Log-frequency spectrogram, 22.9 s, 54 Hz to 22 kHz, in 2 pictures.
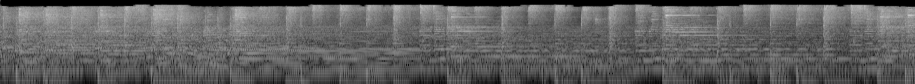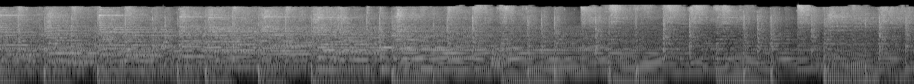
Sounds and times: Progressive rock: 0:00.0 - 0:22.8.

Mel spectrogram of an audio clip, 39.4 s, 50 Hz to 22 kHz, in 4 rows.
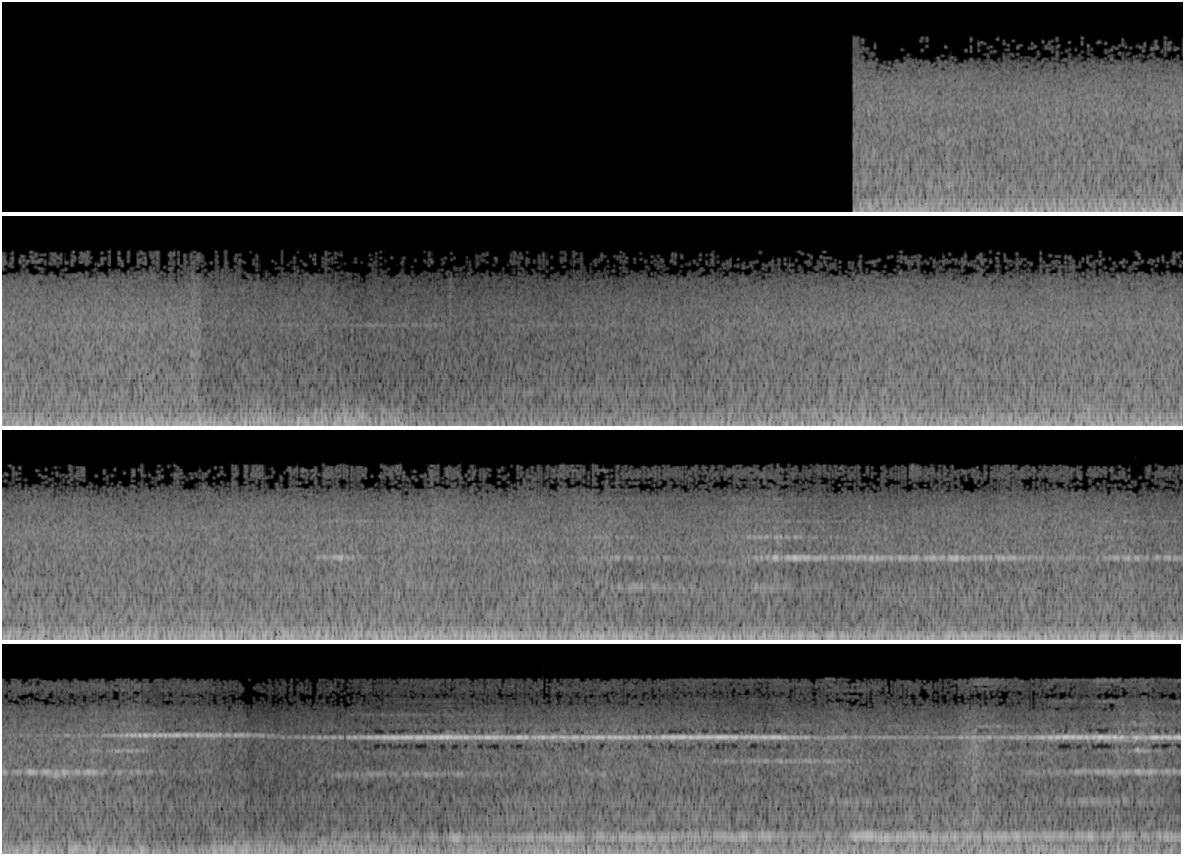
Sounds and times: Outside, rural or natural: 0:07.1 - 0:39.3
Railroad car, train wagon: 0:07.1 - 0:39.3
Train: 0:07.1 - 0:39.3.

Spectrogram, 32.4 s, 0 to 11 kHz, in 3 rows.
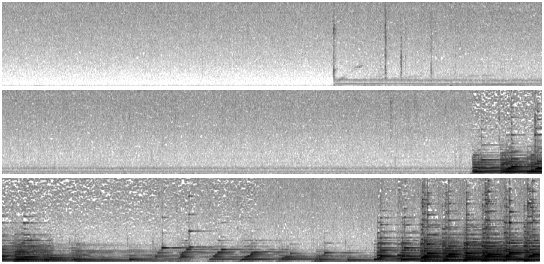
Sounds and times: New-age music: 0:20.2 - 0:32.3.

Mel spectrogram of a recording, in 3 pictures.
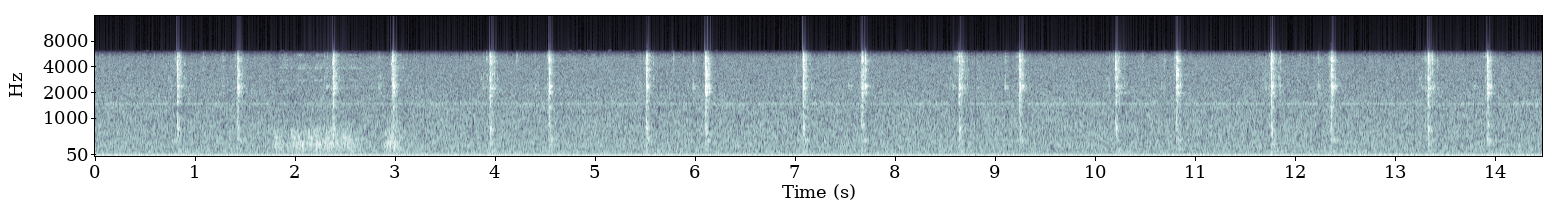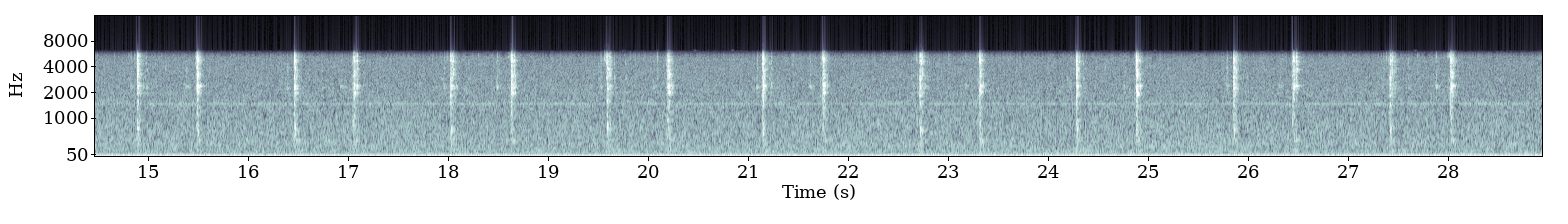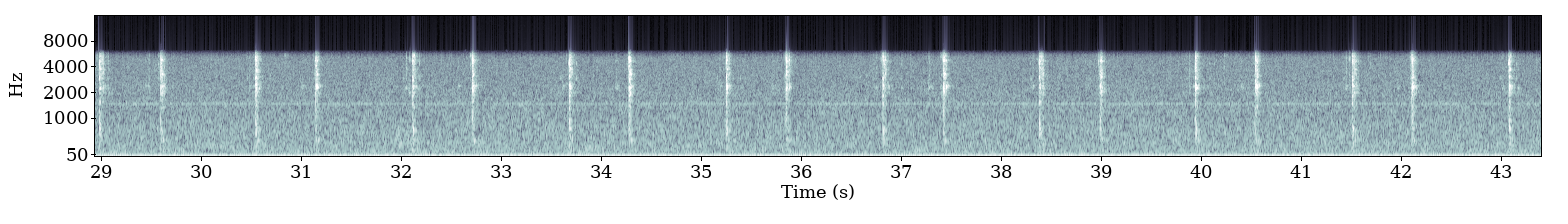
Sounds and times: Tick-tock: 0:03.9 - 0:04.7, 0:07.1 - 0:07.8, 0:08.6 - 0:09.4, 0:10.2 - 0:11.0, 0:11.7 - 0:12.5, 0:13.3 - 0:14.1, 0:18.0 - 0:18.8, 0:19.6 - 0:20.4, 0:21.1 - 0:21.9, 0:22.6 - 0:23.5, 0:24.2 - 0:25.0, 0:27.4 - 0:28.2, 0:29.0 - 0:29.8, 0:32.0 - 0:32.9, 0:35.2 - 0:36.0, 0:36.7 - 0:37.6, 0:38.3 - 0:39.2, 0:39.9 - 0:40.7, 0:41.4 - 0:42.3, 0:43.0 - 0:43.3.

